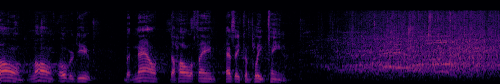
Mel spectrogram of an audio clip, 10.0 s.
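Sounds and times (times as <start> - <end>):
speech: 0.7 - 5.8
large audience applauding at a Hall of Fame ceremony: 6.6 - 9.9.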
